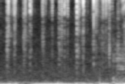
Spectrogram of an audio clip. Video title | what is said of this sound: HOW TO MAKE A TILT SENSOR ACTIVATED ALARM USING ARDUINO. | if you shake the sensor, you can hear it. You can hear that sound. That's because of those simple roller balls that are inside the face cap here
